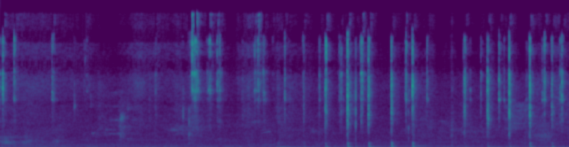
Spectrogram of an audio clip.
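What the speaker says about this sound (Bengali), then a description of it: "দেখো এখন আদা রসুন পিসে নিচ্ছে না পিসছে না থ্যাদলাচ্ছে সিলে ফেলে" Ginger and garlic are crushed on a grinding stone, producing a run of sharp, close knocking taps, sparse at first then quicker and clustered, over a faint murmur of background noise.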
